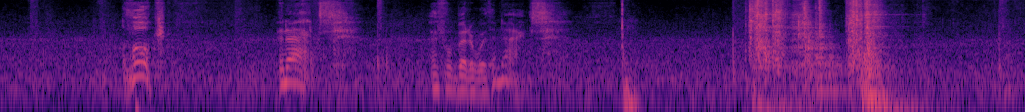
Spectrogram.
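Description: A young man speaks urgently nearby.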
